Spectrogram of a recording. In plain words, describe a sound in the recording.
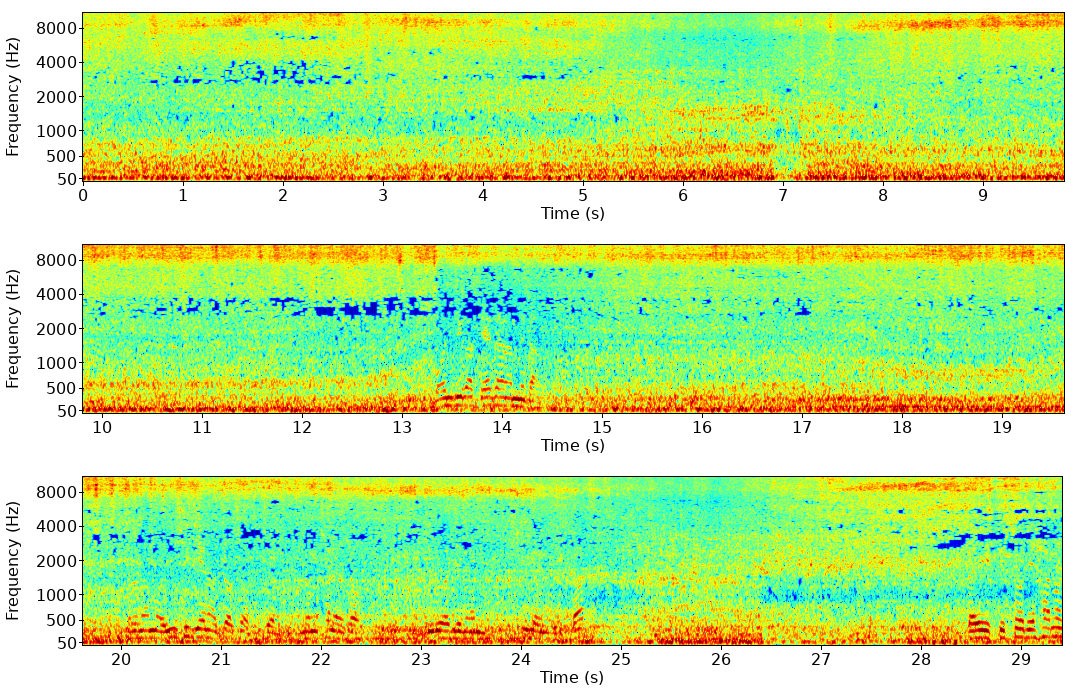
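A threshing machine rumbles and whirs steadily close by.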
